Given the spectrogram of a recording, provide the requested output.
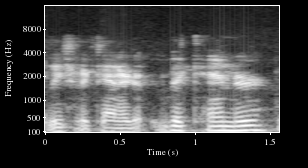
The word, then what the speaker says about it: Alicia Vikander: Alicia Vikander, did I say that right? – You did.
